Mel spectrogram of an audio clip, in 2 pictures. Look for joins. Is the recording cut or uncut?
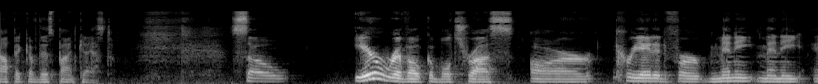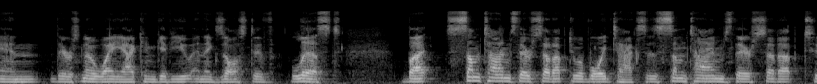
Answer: cut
